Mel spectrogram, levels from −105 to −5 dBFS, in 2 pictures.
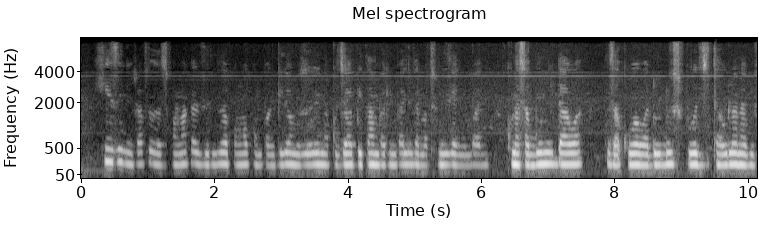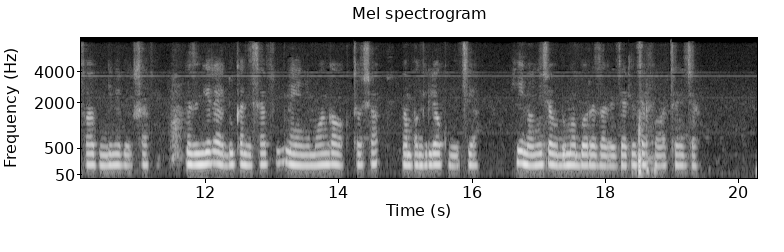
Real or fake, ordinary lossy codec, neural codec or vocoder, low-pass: real; AAC, 32 kbps; none; 7.2 kHz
